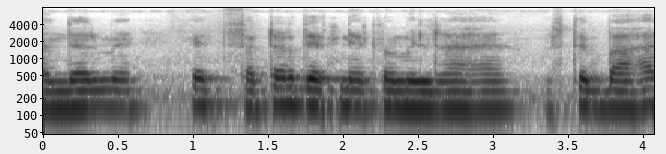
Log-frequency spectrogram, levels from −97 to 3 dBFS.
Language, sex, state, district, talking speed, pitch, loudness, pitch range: Hindi, male, Odisha, Nuapada, 160 wpm, 140 Hz, -19 LUFS, 135-145 Hz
